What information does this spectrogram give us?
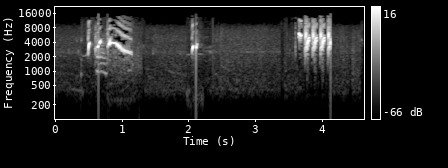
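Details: Algerian goldfinch (parva) montage song: a sliding twittered phrase, an isolated sharp double note, then a short stuttering buzzy trill, with quiet gaps between.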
